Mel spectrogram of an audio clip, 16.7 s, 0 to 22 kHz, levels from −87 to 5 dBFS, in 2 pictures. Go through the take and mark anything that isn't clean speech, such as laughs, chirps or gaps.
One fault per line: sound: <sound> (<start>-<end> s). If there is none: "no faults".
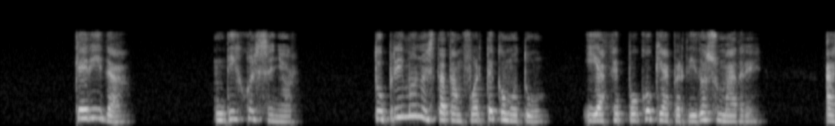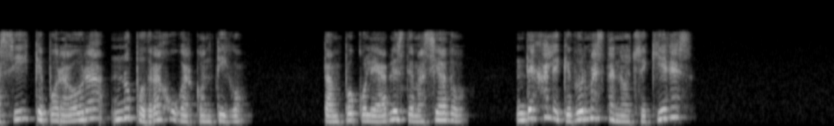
no faults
